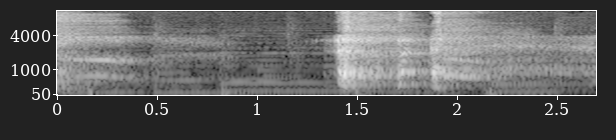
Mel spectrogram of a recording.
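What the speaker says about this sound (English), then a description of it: "Would you just mind, covering your mouth when you cough?" A person coughs openly without covering the mouth, a few loud, harsh bursts close by after a quieter stretch with a low background hum.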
